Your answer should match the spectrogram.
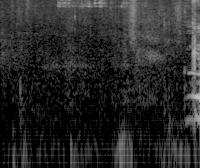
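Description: Near silence with a few faint taps of footsteps on the stage floor. Children's voices begin speaking together right at the end.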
